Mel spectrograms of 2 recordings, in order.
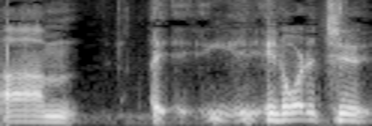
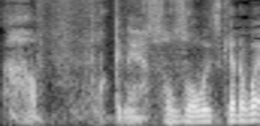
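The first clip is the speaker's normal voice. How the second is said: acted, mock-frustrated muttering; 3 semitones lower, 3 dB quieter than usual. Speaker acts out a man muttering while on a call, retelling a frustrated mutter. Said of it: "he's muttering".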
